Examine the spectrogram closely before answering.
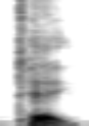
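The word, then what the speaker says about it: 茶: variation of cha like chai in hindi zai in russia or chai in turkish both versions come from this chinese character in mandarin and cantonese it's pronounced cha so if a language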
